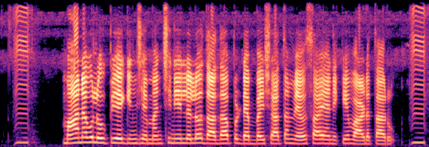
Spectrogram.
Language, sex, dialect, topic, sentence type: Telugu, female, Southern, agriculture, statement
